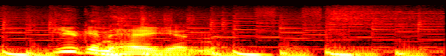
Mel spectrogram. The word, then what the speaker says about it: Bugenhagen: how he pronounced it he said bugenhagen haen not hogin so there there's that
